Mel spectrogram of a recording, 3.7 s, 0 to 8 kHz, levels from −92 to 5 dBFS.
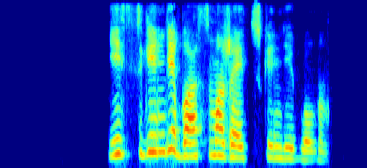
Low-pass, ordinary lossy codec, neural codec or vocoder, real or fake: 7.2 kHz; AAC, 48 kbps; codec, 24 kHz, 3 kbps, HILCodec; fake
